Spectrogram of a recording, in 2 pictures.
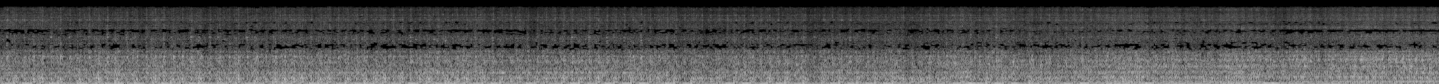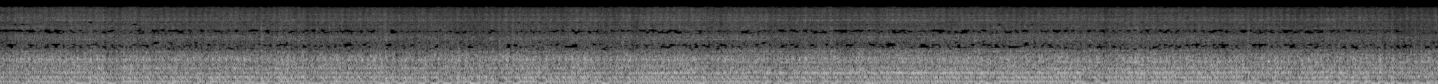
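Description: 1972 Honda XL250 K0's 248 cc single-cylinder four-stroke engine idling steadily, just started after a teaspoon of engine oil was put down the bore, and a little louder in the second half.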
